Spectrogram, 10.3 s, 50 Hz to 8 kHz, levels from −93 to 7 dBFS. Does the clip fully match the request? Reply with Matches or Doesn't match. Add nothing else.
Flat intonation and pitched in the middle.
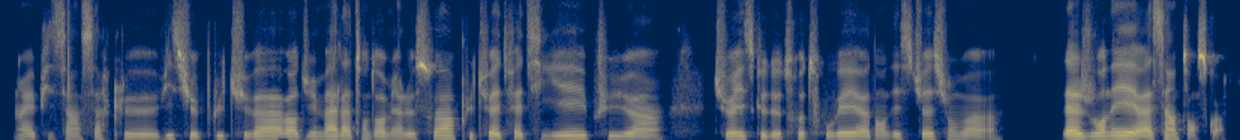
Matches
